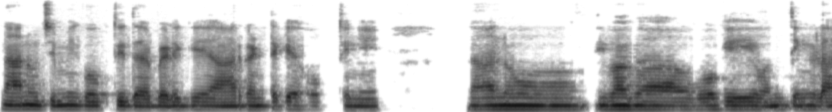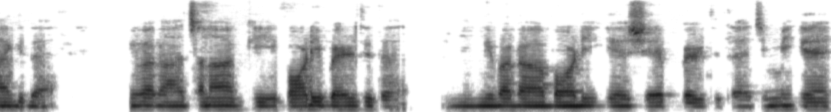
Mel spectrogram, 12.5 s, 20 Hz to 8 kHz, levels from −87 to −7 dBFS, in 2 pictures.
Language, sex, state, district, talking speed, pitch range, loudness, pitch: Kannada, male, Karnataka, Shimoga, 115 wpm, 95-100 Hz, -21 LUFS, 100 Hz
